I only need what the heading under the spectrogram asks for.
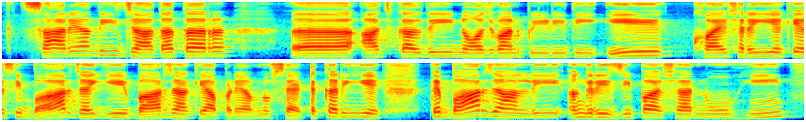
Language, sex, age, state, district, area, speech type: Punjabi, female, 45-60, Punjab, Amritsar, urban, spontaneous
